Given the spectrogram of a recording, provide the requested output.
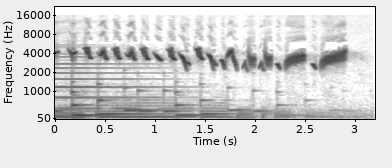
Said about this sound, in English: A typical house finch song has a raspy edge and tumbles forward in a jumbled series of notes. Especially during breeding season, the song has a sharp, buzzy note, like at the end of this one.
